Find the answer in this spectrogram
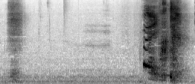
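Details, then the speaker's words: A soft sneeze, a pause, then a loud forceful sneeze run together with another burst; a woman's repeated sneezing fit, which she reports has occurred after brushing her teeth for a year, suspecting toothpaste allergy. "A year ago, I started getting sneezing fits after I brush my teeth."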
